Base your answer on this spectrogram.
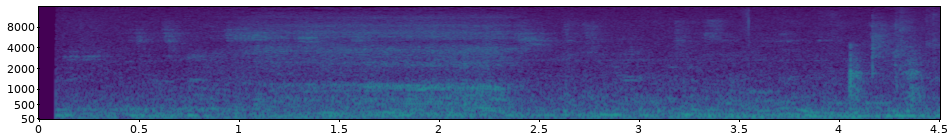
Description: He broke the record for most loudest snoring, and my eardrums. LOL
